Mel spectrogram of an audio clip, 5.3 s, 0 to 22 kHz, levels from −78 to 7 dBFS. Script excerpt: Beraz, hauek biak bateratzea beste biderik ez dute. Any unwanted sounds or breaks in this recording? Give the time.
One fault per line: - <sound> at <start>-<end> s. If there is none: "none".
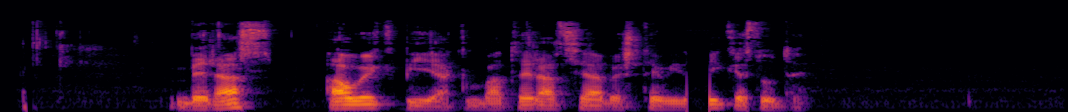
- dropout at 3.4-3.5 s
